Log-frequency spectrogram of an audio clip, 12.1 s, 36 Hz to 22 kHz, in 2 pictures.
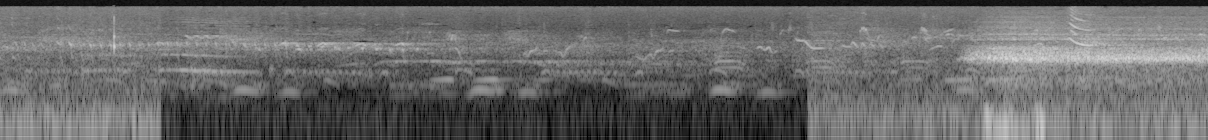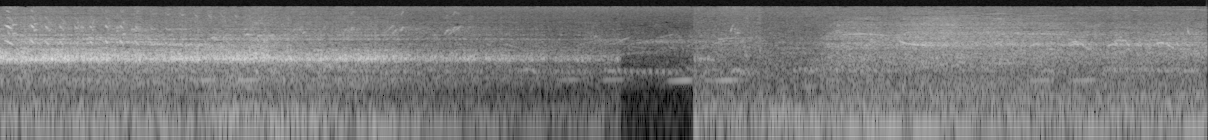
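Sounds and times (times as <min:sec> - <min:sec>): small birds chirping: 0:00.0 - 0:12.0
steady hiss: 0:04.8 - 0:09.2.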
